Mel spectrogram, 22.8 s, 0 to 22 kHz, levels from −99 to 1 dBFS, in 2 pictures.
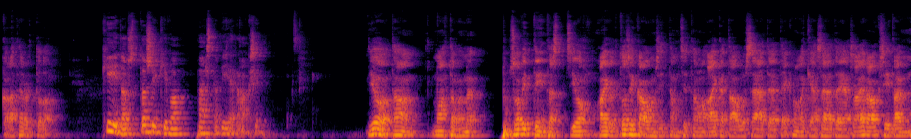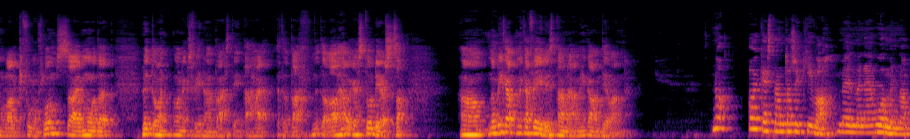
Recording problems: off-mic speech; far
room echo; slight; dies away in 0.4 s

